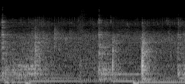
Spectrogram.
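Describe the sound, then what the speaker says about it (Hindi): Chopped onion with cumin and garlic frying in a pan, a steady close sizzle broken by a few scraping stirs, with no talk. "प्याज को हम अच्छे से भून लेंगे।"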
